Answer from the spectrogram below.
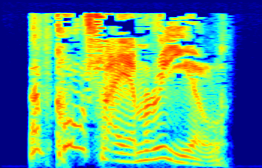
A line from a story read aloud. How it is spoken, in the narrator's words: Bob scoffed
